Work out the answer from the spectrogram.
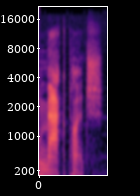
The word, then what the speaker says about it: Mach Punch: the Americans pronounce things that is the canonical pronunciation of everything. That's the one. It's Mac It's actually Mac punch. You're all done. You're done. You're done for. I'm not saying muck Why would I say that?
